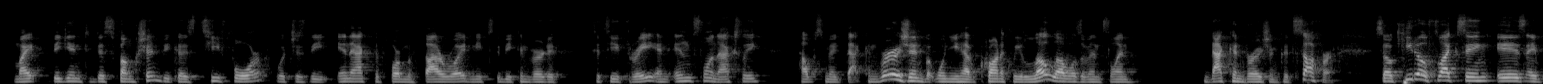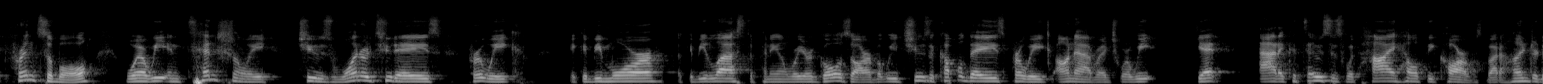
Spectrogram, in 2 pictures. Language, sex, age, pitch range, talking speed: English, male, 30-49, 125-155 Hz, 175 wpm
